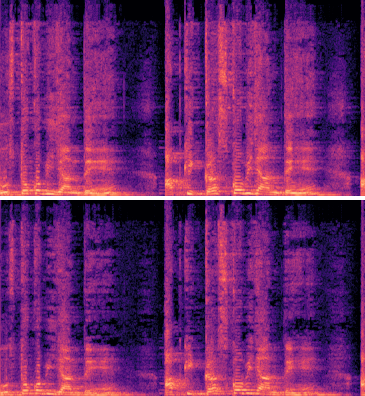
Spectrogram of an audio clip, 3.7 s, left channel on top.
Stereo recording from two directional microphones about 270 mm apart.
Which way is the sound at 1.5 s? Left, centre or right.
Left.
